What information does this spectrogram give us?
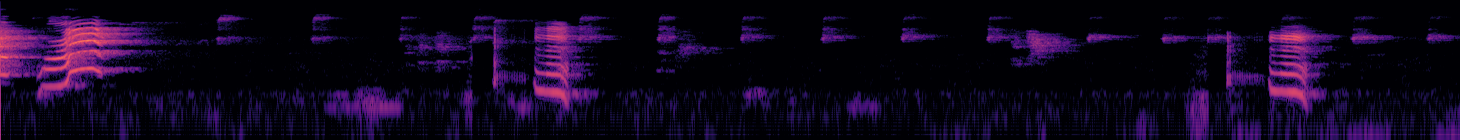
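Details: Pet Indian ringneck parrot, a talking bird said to say "mummy", gives three loud, harsh, strongly harmonic rising-and-falling calls near the start, middle and end, separated by soft clicks and short chirps.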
